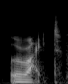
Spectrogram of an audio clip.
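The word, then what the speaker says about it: write: तो यहां पर डब्ल्यू क्या रहेगा? शांत रहेगा। चुप रहेगा। यानी डब्ल्यू की कोई साउंड नहीं आएगी। है ना? तो यहां पे आप कहोगे सर राइट। इसको पढ़ना कैसे है? डब्ल्यू आर आई टी ई राइट। W silent.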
